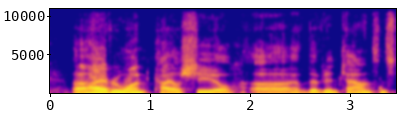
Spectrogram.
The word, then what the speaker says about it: Scheel: Kyle, is it Shield? Am I pronouncing that right, Kyle? You are correct. Hi, everyone. Kyle Scheel.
